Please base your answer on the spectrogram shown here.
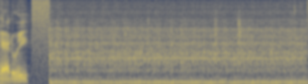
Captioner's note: engine noise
